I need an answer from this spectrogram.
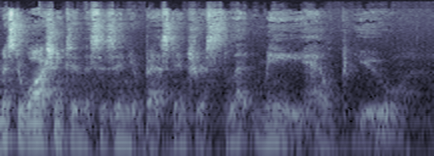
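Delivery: very soft, low, hushed half-whisper. During a game scuffle, a character leans in close to the player's character, half-whispering. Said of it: "in the scuffle whispers".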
